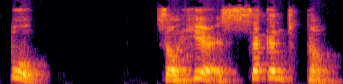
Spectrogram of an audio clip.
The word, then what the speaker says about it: bu: it is you is so bu is boo so here is second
